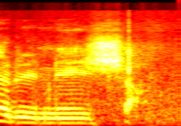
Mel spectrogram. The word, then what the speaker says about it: Renaissance: Spelling में थोड़ा silent है, RENAISSANC, रेनेसां।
